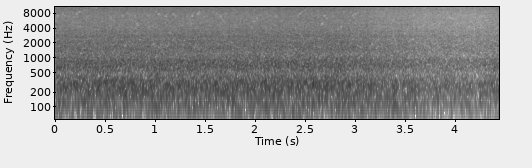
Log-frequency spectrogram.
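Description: Muddy floodwater after heavy rain, rushing fast over stones and ground: a steady rushing noise that eases slightly near the end.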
